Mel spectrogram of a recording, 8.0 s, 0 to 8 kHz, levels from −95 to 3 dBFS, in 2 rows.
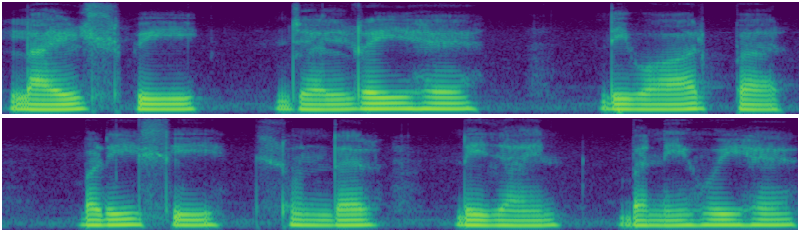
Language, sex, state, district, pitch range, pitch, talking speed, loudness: Hindi, male, Rajasthan, Jaipur, 135-150 Hz, 140 Hz, 105 wpm, -17 LUFS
